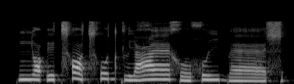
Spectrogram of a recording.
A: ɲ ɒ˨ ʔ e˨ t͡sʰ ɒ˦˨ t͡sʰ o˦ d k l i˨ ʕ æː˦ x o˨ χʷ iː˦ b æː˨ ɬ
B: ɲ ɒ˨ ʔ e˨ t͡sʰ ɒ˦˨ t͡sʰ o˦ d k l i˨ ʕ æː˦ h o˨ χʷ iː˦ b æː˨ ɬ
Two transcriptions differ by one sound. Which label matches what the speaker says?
A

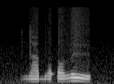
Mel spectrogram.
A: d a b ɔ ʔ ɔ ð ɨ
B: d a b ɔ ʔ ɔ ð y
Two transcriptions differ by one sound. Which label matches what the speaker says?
A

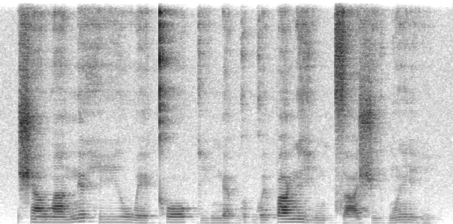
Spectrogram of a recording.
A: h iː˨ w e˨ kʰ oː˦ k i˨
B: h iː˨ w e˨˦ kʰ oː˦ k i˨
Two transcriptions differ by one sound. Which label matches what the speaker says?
A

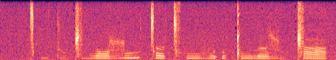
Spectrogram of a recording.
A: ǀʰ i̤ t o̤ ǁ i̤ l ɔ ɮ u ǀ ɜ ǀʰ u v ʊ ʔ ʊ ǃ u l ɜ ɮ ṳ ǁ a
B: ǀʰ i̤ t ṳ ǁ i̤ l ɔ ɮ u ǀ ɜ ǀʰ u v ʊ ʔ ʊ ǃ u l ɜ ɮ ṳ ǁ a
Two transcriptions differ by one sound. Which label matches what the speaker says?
A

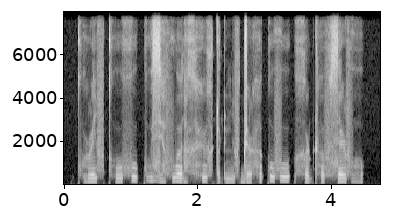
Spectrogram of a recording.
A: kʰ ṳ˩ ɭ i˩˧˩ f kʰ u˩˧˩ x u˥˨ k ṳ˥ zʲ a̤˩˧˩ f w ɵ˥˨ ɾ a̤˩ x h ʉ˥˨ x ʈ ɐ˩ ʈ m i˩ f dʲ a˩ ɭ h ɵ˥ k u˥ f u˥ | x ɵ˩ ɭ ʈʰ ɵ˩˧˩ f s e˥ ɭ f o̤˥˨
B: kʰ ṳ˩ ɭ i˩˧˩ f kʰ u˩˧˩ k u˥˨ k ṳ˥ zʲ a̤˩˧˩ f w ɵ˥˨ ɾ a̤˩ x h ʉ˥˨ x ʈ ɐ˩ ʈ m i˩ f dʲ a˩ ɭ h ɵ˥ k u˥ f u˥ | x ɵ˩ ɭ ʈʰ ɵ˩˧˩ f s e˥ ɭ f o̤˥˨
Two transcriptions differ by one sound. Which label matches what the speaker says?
A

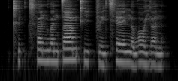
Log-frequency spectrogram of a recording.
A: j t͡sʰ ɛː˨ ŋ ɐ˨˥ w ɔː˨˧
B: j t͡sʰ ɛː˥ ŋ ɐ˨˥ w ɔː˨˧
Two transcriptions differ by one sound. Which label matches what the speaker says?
B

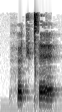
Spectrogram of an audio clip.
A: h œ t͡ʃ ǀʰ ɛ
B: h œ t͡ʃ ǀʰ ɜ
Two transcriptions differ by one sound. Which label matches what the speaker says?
A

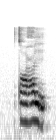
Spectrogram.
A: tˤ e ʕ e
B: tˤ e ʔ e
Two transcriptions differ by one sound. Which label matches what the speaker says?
A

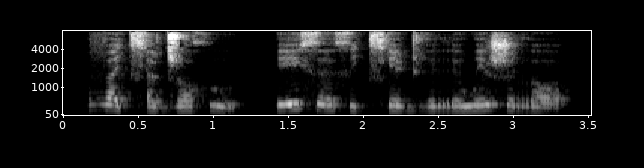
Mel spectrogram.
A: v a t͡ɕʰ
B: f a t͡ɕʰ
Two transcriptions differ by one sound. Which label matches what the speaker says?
A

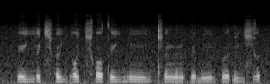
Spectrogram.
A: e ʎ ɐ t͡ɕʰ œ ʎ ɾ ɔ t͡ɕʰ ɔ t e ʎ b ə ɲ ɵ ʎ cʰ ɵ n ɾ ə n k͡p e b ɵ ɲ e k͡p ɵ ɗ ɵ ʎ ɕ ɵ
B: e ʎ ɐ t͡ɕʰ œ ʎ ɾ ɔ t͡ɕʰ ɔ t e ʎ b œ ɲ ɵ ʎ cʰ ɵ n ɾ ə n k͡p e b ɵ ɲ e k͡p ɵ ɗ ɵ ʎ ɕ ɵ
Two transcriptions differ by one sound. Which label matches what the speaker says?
A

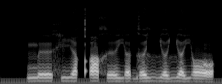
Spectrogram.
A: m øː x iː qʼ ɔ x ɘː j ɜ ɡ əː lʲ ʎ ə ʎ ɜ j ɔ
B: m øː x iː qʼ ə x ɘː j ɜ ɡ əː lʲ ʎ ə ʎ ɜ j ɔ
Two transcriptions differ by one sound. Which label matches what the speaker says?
A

